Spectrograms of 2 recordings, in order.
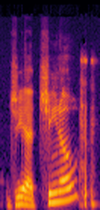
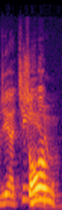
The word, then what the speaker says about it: Giacchino: Yeah, so the music is by Michael Giacchino. I believe that's how you pronounce his last name. Michael Song, Giacchino.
